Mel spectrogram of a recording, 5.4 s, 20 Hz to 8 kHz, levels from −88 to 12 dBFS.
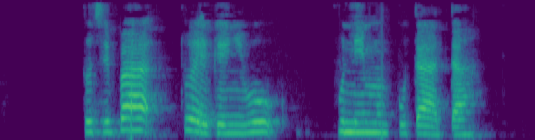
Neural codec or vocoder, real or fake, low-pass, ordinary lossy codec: vocoder, 44.1 kHz, 128 mel bands every 256 samples, BigVGAN v2; fake; 7.2 kHz; AAC, 32 kbps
